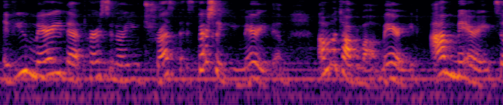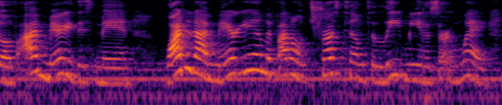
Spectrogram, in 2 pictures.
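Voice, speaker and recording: Very fast speech with noticeable background noise and audible room echo. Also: woman. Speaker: relationship vlogger. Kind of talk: casual monologue. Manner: animated.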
